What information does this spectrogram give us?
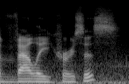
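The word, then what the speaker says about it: Valle Crucis: And we have the next ship, even though it's spelled as though it should be a double L yes sound. As Checksum said, it's the Valley Crucis, which I presume is more like Valley of the Cross.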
